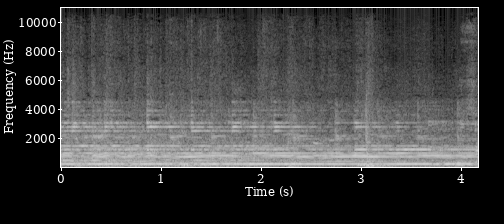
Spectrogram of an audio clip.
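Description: Live rock band of electric guitars, bass guitar and drum kit playing, the guitars holding a long ringing chord, with a few drum and cymbal hits.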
